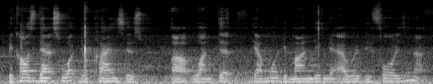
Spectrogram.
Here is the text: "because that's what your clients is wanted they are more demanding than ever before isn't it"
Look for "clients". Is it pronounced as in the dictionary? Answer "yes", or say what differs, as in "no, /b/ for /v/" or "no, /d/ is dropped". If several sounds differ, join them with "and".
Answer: no, /s/ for /t/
